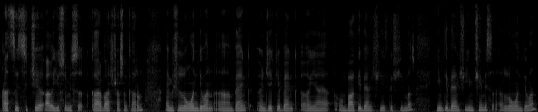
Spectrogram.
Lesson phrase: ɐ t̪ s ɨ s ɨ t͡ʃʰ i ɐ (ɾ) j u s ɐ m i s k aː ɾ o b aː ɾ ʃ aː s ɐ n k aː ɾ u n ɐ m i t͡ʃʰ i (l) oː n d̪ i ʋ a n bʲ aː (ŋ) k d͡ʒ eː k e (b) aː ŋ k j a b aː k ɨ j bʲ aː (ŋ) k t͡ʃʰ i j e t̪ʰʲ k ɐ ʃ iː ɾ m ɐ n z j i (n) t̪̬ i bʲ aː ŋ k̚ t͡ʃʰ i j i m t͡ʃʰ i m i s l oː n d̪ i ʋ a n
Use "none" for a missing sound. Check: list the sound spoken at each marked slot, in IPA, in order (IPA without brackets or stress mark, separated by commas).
none, l, ŋ, b, ŋ, m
